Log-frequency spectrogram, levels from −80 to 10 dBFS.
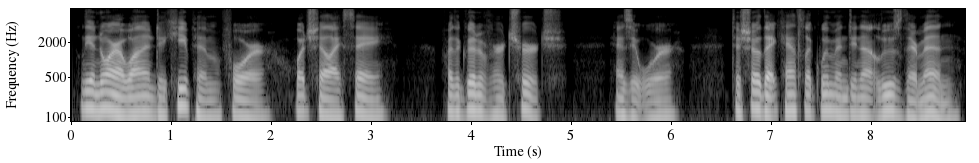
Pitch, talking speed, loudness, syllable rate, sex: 110 Hz, 180 wpm, -19 LUFS, 5.1 syllables/s, male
